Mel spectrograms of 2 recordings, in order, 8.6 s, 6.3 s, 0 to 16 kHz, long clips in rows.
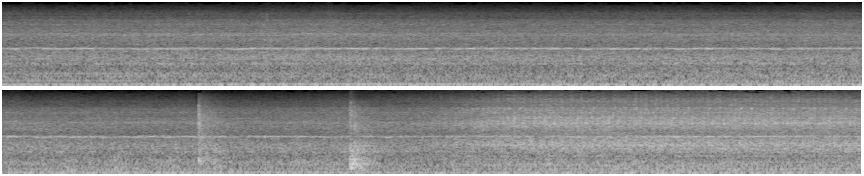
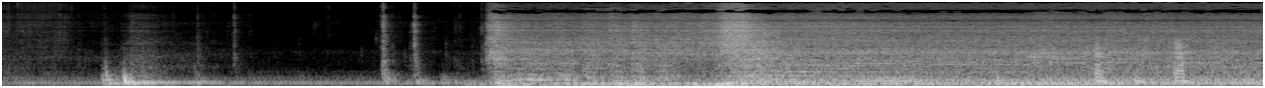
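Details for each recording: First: BMW 750Li with eight-speed, after transmission repair, at idle: steady high-pitched whistle over the smooth idle, louder at idle and fading when moving, seeming to come from the back; excess crankcase pressure suspected. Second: BMW 750Li first start after transmission repair, subframe reinstall and fixing a no-start: brief crank, then a smooth, even idle with no roughness or exhaust rattle, smoother and quieter than before. Normal idle.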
